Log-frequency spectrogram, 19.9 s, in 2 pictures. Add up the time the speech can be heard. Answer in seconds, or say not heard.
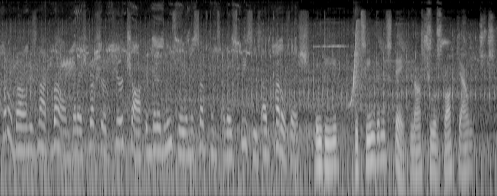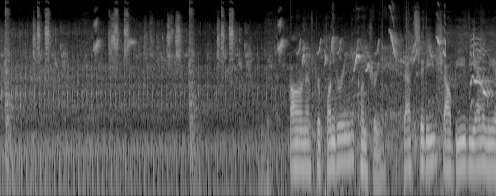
14 s.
